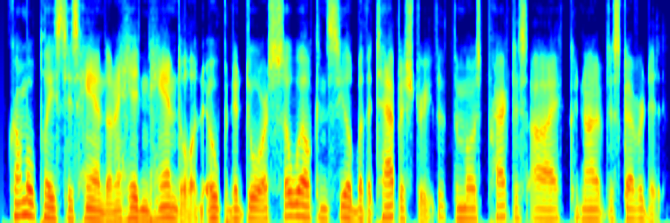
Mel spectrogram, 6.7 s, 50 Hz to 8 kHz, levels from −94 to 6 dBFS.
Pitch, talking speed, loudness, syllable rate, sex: 130 Hz, 250 wpm, -17 LUFS, 6.7 syllables/s, male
